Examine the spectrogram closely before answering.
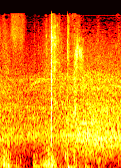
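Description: Punches thud against a raised guard.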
